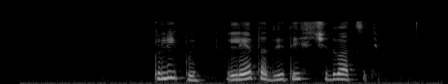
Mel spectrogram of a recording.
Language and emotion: Russian, neutral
